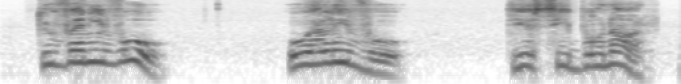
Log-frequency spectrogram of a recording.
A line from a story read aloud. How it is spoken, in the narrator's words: demanded the grenadier, in the language and the accent of a man from old France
